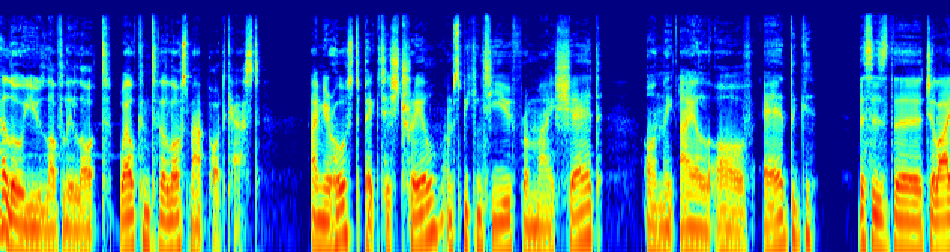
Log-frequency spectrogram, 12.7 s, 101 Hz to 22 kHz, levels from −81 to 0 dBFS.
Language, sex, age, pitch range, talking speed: English, male, 30-49, 90-120 Hz, 145 wpm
